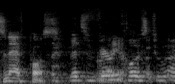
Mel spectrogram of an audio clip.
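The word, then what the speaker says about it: EFTPOS: in Australia says, the FPOS, The FPOS. because they don't pronounce the T. It's an FPOS.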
